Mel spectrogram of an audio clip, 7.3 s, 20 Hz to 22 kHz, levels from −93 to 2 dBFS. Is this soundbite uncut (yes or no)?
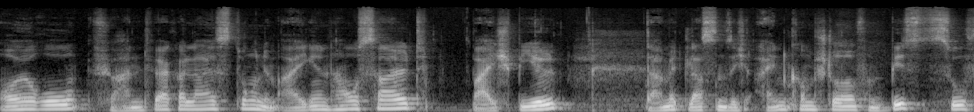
no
